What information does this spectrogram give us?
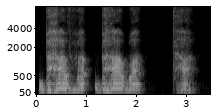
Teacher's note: The stress, the emphasis should be on the first because they're the three short syllables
